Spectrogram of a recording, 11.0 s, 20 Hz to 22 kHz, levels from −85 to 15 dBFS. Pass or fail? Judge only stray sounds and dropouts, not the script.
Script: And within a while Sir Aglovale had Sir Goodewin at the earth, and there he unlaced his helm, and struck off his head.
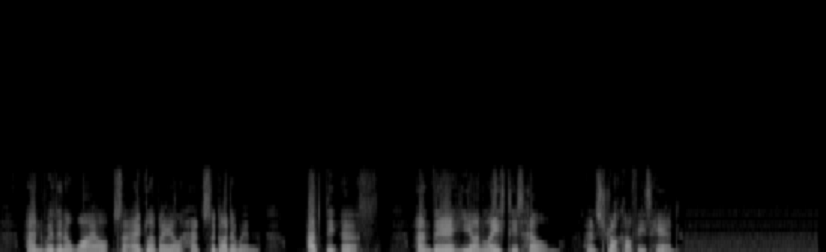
pass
